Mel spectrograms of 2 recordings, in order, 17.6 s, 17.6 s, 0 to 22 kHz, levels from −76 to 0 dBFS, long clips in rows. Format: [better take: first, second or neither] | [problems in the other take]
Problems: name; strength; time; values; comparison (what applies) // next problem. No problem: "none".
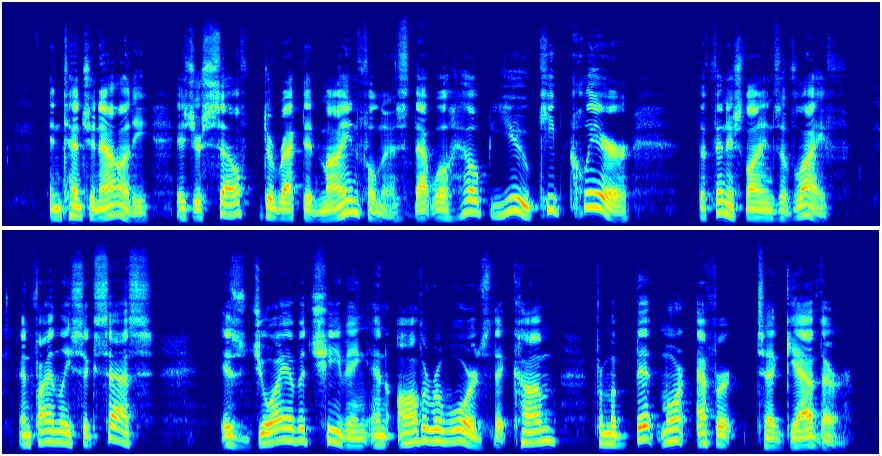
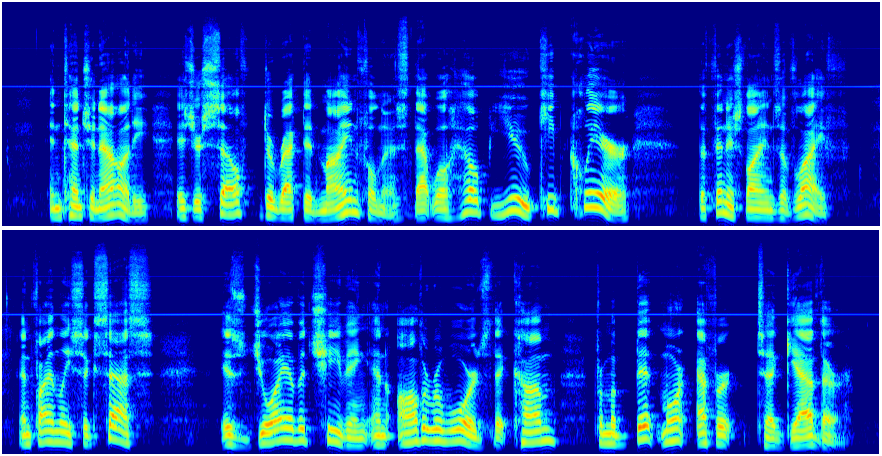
first | high-pitched whine; faint; throughout; 5.5 kHz, 30 dB below the speech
